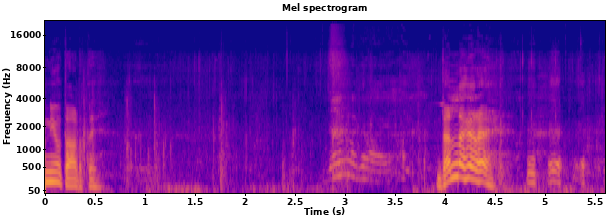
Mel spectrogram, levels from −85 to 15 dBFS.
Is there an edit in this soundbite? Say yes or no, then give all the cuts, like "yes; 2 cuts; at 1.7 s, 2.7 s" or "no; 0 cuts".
no; 0 cuts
